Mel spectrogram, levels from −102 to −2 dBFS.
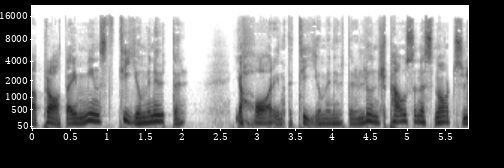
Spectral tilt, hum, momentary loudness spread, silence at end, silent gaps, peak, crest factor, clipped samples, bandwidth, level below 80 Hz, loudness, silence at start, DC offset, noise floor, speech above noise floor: -6 dB/octave; none; 8 LU; 0 s; none; -4 dBFS; 20 dB; under 0.1%; 16 kHz; -48 dBFS; -24 LUFS; 0 s; under 0.1%; -61 dBFS; 39 dB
